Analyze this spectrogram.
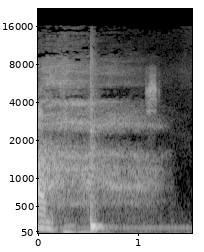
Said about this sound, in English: quit fucking breathing so loud.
